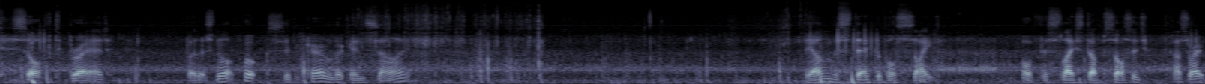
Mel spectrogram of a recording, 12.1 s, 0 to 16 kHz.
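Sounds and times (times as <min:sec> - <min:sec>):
low background hiss: 0:00.0 - 0:12.0
foil crackling: 0:02.8 - 0:06.6.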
